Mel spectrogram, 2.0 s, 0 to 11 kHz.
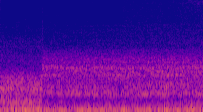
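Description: Steady low rumble of airliner cabin noise from a Boeing 777-200ER in cruise. About half a second in the sound shifts, the deep rumble thinning and a higher hiss coming in.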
